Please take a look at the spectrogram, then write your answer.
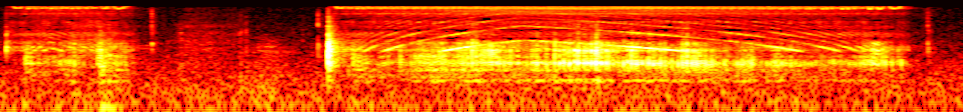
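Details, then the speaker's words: PnP parts dispenser with reprinted PETG gears, noisier than PLA; light irregular ticking rattle with sweeping whine as gears turn; owner suspects cogs touching or meshing too tight, may reprint thinner or add clearance. "do with the rotating of the cogs. And it could be the cogs are touching a little bit."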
